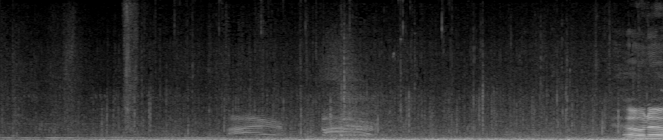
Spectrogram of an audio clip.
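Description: A fire burns in a video game as a steady, broad roar that swells toward the end, with warbling voice-like cries rising over it.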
